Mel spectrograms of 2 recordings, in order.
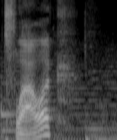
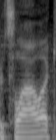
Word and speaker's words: Tlaloc: to pronounce it properly because T and L do not go together at the beginning of a word for conventional English. Much less doing T-L-A-L, Tlaloc.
